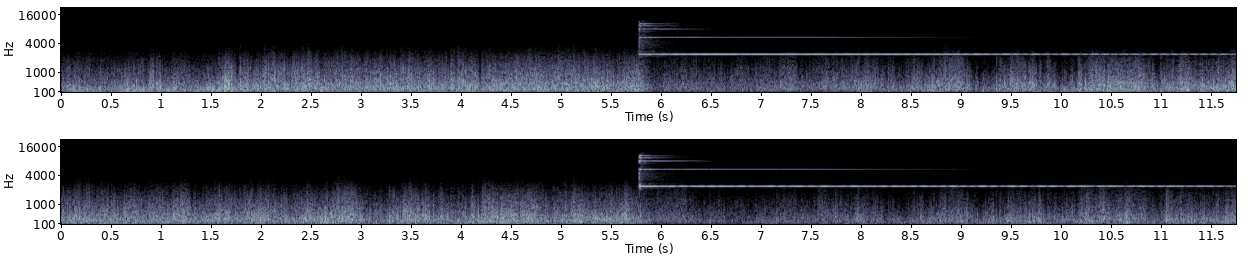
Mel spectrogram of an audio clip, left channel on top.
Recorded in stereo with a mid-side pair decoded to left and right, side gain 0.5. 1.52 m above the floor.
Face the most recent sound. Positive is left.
turn(degrees=-50)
